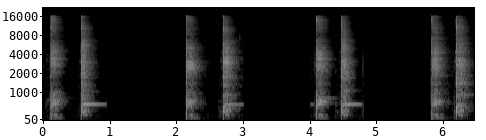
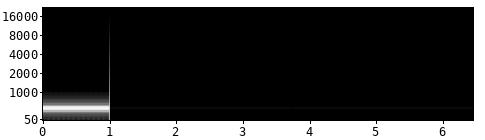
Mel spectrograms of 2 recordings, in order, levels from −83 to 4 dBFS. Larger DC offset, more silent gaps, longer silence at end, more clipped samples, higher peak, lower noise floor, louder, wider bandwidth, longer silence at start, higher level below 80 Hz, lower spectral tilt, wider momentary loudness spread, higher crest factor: neither; first, 0.96-2.13 s, 3.03-4.01 s, 4.83-5.82 s vs none; second, 0 s vs 5.45 s; neither; second, -10 dBFS vs 0 dBFS; first, under -90 dBFS vs -83 dBFS; second, -34 LUFS vs -4 LUFS; first, 16 kHz vs 1 kHz; about the same, 0.1 s vs 0 s; second, -72 dBFS vs -58 dBFS; second, -0.5 dB/octave vs -10.5 dB/octave; first, 15 LU vs 3 LU; first, 28 dB vs 12 dB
